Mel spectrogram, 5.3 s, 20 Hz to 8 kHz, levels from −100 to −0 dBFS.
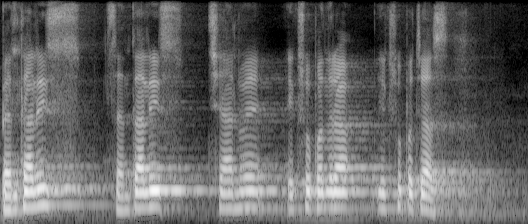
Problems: constant background noise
